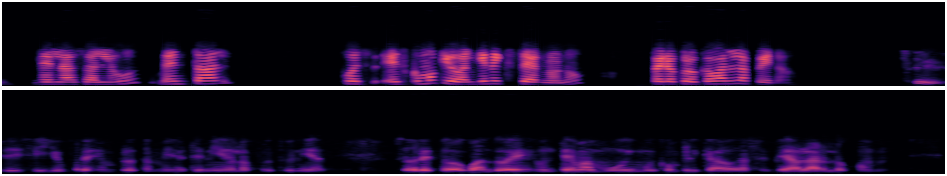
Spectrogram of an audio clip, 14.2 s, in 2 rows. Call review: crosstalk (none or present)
none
